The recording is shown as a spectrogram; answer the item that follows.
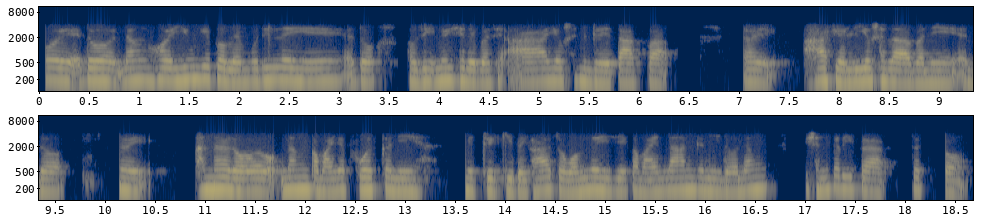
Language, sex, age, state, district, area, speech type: Manipuri, female, 30-45, Manipur, Kangpokpi, urban, conversation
